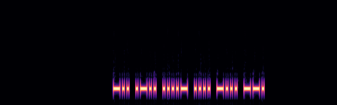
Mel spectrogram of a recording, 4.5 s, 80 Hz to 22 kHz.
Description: Morse code, heard as a keyed tone, about 40 wpm, 700 Hz. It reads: DL4HBG
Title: DXCC-100 Call Signs - 6 Characters - 40wpm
